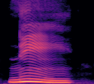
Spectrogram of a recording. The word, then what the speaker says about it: knee: 这个词它的发音是 knee，是长音。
